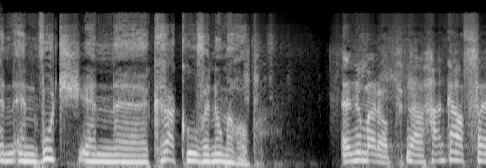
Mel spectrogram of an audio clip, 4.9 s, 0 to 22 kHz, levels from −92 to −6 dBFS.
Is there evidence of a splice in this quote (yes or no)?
no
